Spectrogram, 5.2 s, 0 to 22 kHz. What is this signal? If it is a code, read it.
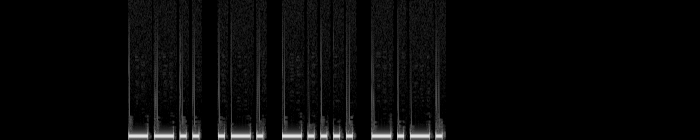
Morse code, heard as a keyed tone, about 25 wpm, 700 Hz. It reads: ZR6C
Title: DXCC-100 Call Signs - 4 Characters - Repeated 3x - 25wpm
